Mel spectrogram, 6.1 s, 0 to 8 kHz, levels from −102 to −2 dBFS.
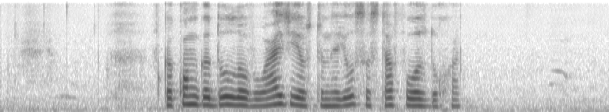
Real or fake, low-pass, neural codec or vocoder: fake; 7.2 kHz; codec, 16 kHz in and 24 kHz out, 1 kbps, XY-Tokenizer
